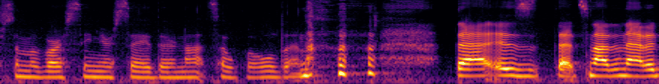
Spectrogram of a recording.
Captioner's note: chuckles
